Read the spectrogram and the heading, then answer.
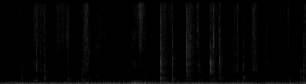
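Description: Tarot cards being handled and drawn from a deck make crisp papery riffles and snaps, a steady run of quick rustling bursts alone with no talk.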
